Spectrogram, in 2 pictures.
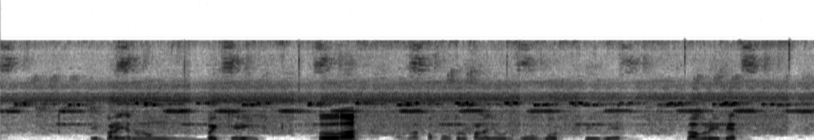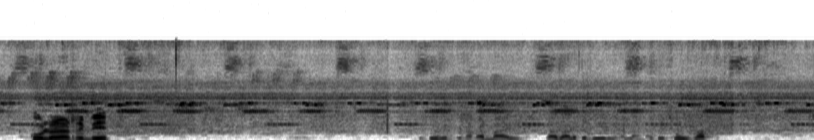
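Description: A young man talks casually nearby, in short bursts.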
